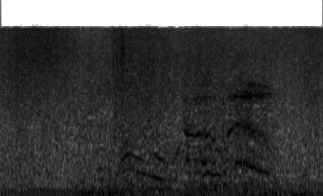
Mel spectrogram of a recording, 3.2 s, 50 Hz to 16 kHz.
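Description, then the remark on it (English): Steady, rough wash of open-sea waves and wind in the ocean off the coast of South Korea, a constant churning roar with faint, indistinct voices briefly surfacing beneath it. “Been bobbing around in the ocean off Korea for approximately 7 hours now.”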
